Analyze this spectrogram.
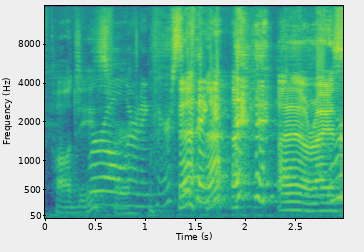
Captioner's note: laughing; chuckles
